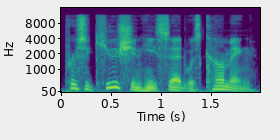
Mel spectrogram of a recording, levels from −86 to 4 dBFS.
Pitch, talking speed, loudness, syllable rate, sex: 115 Hz, 150 wpm, -14 LUFS, 4.8 syllables/s, male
